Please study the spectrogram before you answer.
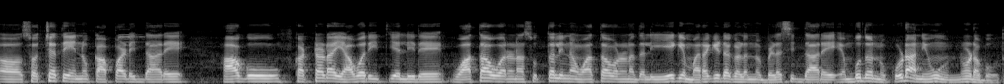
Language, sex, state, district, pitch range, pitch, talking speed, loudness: Kannada, male, Karnataka, Dharwad, 115-135 Hz, 125 Hz, 110 wpm, -16 LUFS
